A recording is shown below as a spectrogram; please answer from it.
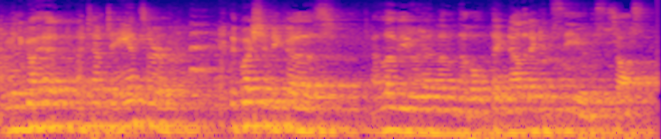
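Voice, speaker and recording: A man's voice: on the high side, little pitch movement, quick pace. A man on a live panel, casually bantering and giving playful, easygoing, rambling answers to fans. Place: large hall at a convention panel. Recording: echoey hall, distant, muffled, noisy room.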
